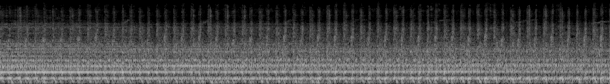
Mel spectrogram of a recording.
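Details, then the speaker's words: Onan generator unrun since the 1980s, cranked on the starter after two-stroke oil was added: a light, uneven cranking rhythm with a whirring tone and no firing. Owner suspects a hanging valve and may need to pull the head. No start. "no attempt so that means we got a valve hanging up more than likely we're gonna have to tear all that 10 work off again yay and take that head off see what's going on in here"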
